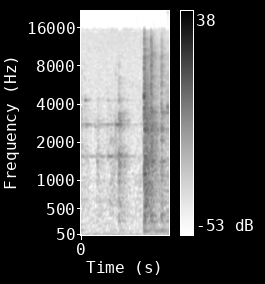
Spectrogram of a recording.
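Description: Hard-boiled eggs lifted from a pot make faint clinks, then a louder clatter of utensil against pot near the end, close and brief.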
